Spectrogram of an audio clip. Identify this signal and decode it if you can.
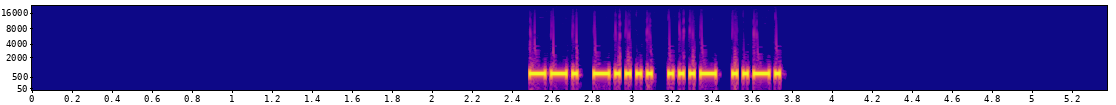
Morse code, heard as a keyed tone, about 43 wpm, 700 Hz. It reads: G6VF
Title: DXCC-100 Call Signs - 4 Characters - Repeated 3x - 45wpm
